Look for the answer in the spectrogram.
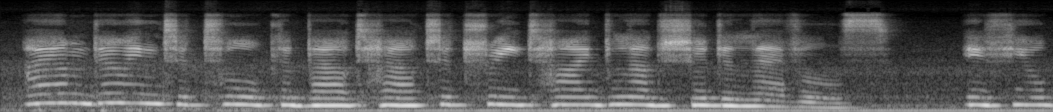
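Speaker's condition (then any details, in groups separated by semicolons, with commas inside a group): Cerebral palsy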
